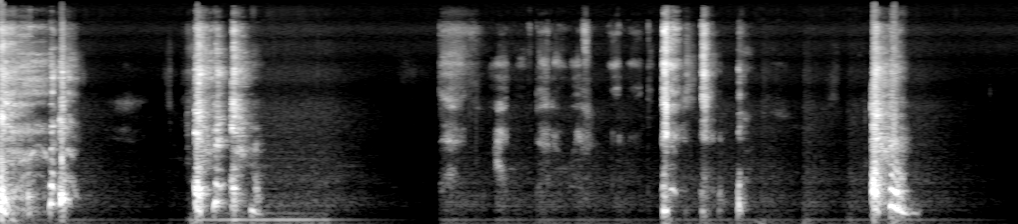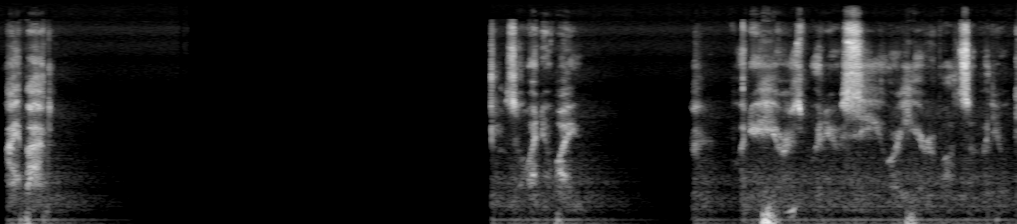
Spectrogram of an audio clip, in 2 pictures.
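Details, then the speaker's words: Two or three short coughs and throat clears early on, then faint soft noises in a quiet room during whispered ASMR book reading, from an adult still recovering from a cold; mild cough. "so it is ASMR with both Whispering sometime cuffing cuz I'm Sil recovering from a c and dad book noise"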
